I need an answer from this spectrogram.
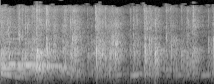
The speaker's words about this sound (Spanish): Ok, ¿quiénes votan por este con un aplauso? ¿Quiénes votan por este? Ok.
